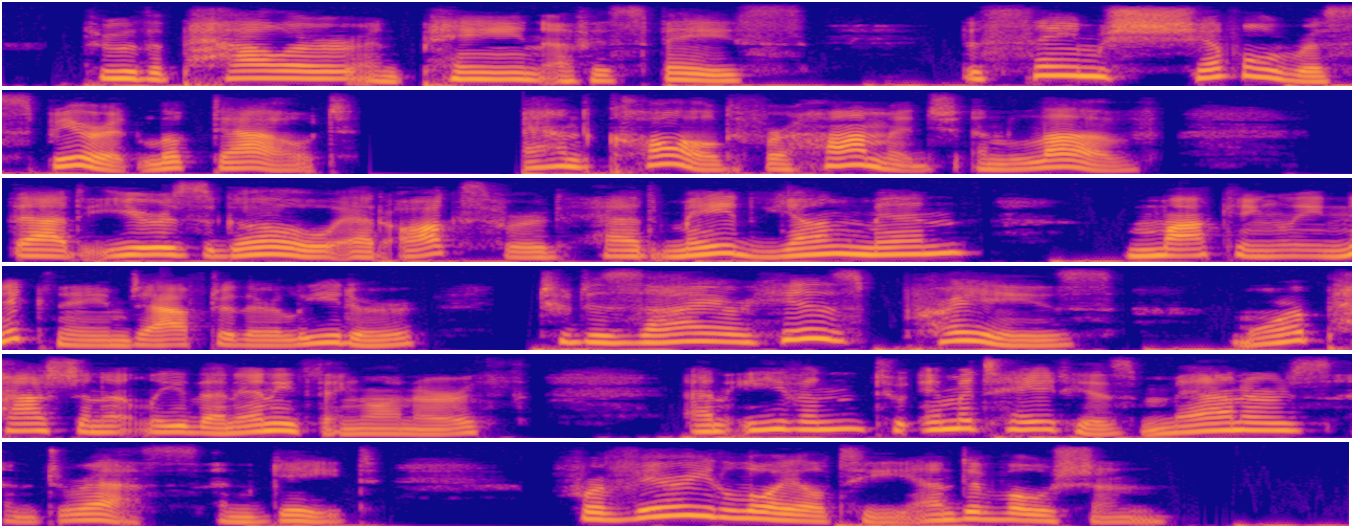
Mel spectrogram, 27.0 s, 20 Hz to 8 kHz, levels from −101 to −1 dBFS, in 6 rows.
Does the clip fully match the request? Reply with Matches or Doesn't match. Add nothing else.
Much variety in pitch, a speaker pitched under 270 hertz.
Matches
